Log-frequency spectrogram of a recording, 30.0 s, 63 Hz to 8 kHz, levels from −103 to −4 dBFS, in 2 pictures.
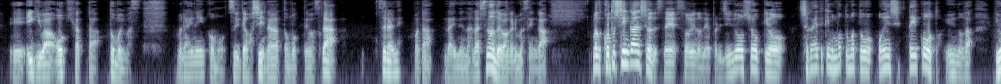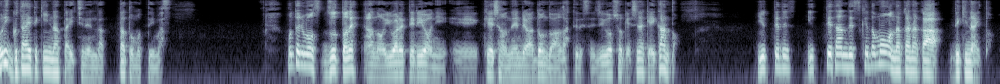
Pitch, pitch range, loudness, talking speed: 115 Hz, 90-150 Hz, -20 LUFS, 400 characters per minute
